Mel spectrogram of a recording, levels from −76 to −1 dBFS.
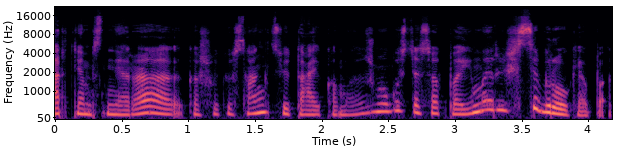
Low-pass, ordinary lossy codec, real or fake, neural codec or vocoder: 19.8 kHz; Opus, 32 kbps; fake; vocoder, 48 kHz, 128 mel bands, Vocos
